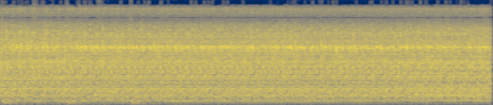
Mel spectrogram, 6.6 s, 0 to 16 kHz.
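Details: 1998 Freightliner Classic, Cat 3406E diesel, after replacing injectors and cups (fix for fuel dumping into oil at idle), injectors set at 52.32, fresh oil, 68 psi oil pressure: steady light regular idle clatter, no misses or knocks; normal idle.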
